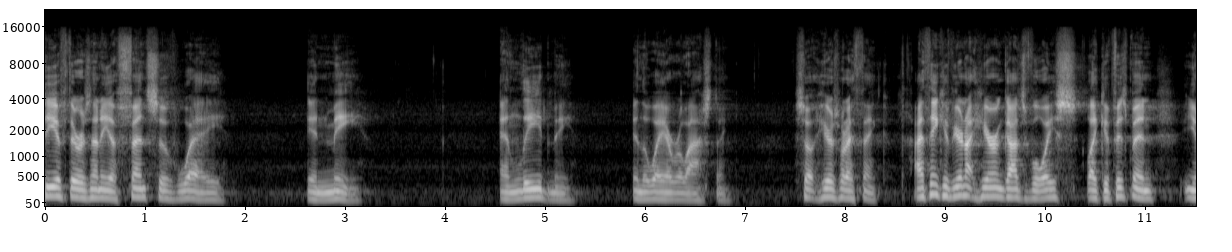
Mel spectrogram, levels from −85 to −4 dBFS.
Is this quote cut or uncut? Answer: uncut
